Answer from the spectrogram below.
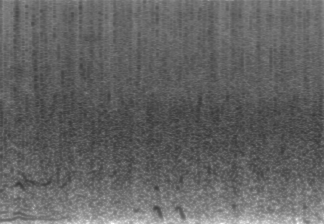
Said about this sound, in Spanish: Un aplauso.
